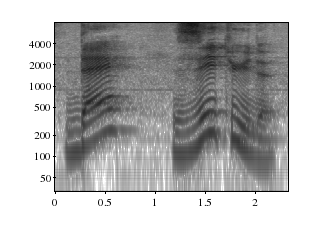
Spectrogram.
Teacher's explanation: Ici, nous faisons la liaison entre le S et le E.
